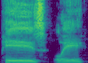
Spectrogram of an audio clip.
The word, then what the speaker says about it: Paisley: you know but you but they Mis pronunciate it I so that's probably the easiest way to say it's like P Le so go so so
